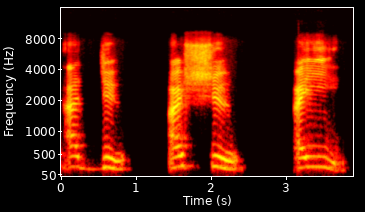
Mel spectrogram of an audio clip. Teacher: जबान का दरमियानी हिस्सा और इसके मुकाबिल ऊपर का तालु यानी मिडिल पार्ट ऑफ द जो टंग है वो हमारा ऊपर का जो तालु होता है वहां पे टच हो रही है या नहीं। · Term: हुरूफ शजरिया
